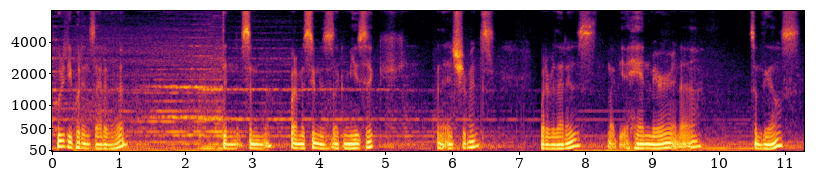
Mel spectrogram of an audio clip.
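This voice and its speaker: A man's voice: deep voice, darkish tone. A man giving casual game commentary as a streamer, musing and asking questions aloud. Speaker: gaming streamer. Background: game music.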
